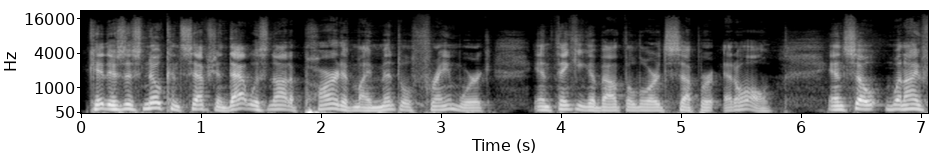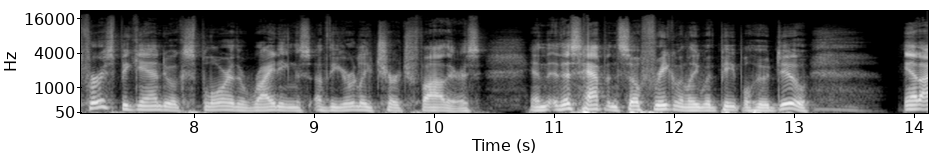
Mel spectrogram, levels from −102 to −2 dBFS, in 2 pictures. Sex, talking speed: male, 200 wpm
